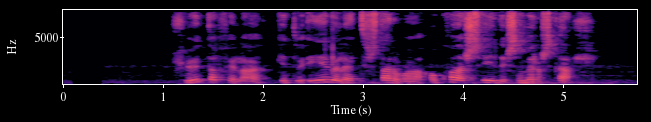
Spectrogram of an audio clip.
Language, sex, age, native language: Icelandic, female, 40-49, French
